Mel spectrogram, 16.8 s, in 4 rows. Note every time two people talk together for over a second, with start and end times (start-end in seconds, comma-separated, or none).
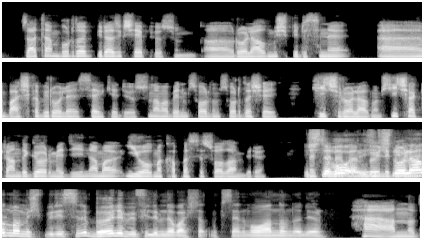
11.4-12.7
